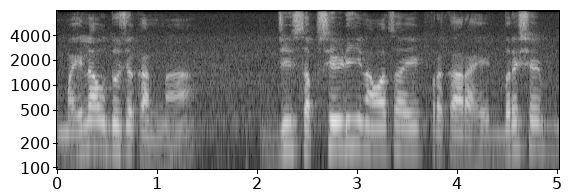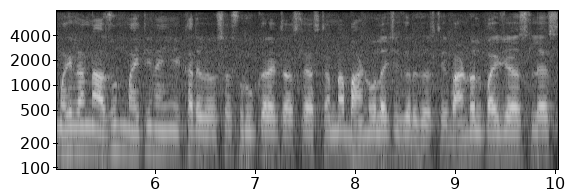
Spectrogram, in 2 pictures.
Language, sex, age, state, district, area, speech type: Marathi, male, 45-60, Maharashtra, Nanded, rural, spontaneous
